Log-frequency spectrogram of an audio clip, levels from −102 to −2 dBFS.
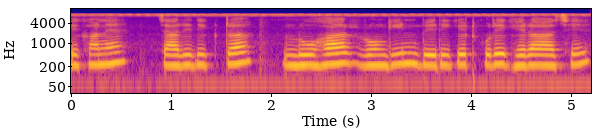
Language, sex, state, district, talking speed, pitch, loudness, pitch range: Bengali, female, West Bengal, Paschim Medinipur, 90 wpm, 235 Hz, -18 LUFS, 225-245 Hz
